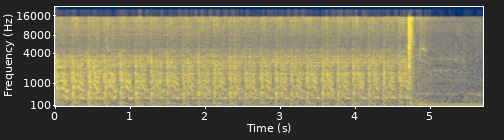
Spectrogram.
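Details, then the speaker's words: Non-running £100 VW Polo cranked after new coil packs and a replaced crank position sensor: about five seconds of rhythmic starter churning with no firing; engine turns over but won't start, owner thinks it's headed for scrap. "Nah. Unfortunately, I think the Polo is going to be going to the scrap man, which is a real shame."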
